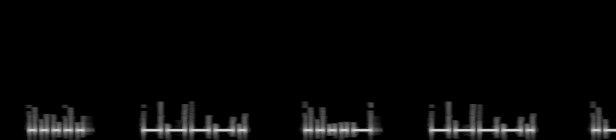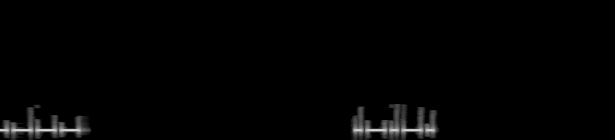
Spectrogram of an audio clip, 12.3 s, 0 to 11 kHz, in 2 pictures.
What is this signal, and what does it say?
Morse code, heard as a keyed tone, about 20 wpm, spaced as for 11 wpm, 800 Hz. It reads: 59491 <AR>
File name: cwmp3 / N1 SOUND NUMBERS 20 wpm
